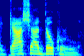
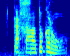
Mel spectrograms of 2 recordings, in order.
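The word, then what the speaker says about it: Gashadokuro: So the specific one I'm covering today is the Gasha Dokuro. And that... – Gasha Dokuro.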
